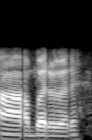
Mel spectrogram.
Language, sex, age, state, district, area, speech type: Goan Konkani, male, 18-30, Goa, Murmgao, urban, conversation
